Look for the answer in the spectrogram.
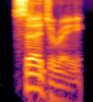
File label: "surgery", British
